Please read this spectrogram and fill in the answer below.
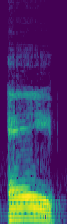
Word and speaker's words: ape: This letter A will be read with the long A sound in English, A. Let's read this word together. Ape, ape, ape.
